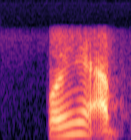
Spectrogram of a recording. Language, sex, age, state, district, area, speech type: Gujarati, female, 45-60, Gujarat, Surat, urban, conversation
